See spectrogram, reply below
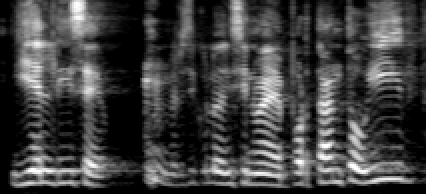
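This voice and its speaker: A man's voice: high-pitched, moderate pace, a little mellow, long reverb tail. A man preaching a sermon in church, emphatic, with rhetorical questions and repetition. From Mexico. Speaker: pastor.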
